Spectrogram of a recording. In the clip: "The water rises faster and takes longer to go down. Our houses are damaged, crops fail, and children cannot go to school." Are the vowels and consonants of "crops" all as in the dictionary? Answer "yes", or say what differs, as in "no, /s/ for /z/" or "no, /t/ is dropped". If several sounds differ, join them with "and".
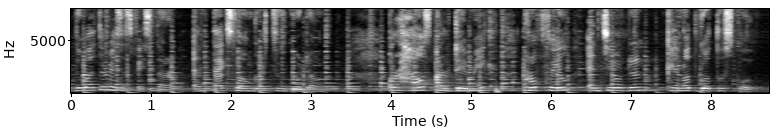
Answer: no, /s/ is dropped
